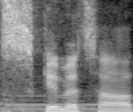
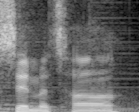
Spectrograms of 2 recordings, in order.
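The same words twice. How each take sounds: First: The word begins with an sk sound. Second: The word begins with a plain s sound. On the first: The speaker calls it wrong. "everyone just said scimitar back in the day because we were kids and didn't know how to pronounce it" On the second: The speaker calls it right. "but it is it is scimitar"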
